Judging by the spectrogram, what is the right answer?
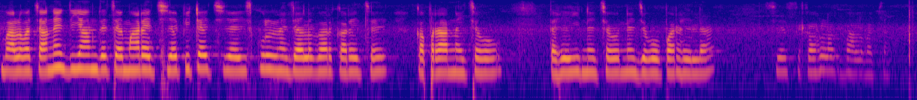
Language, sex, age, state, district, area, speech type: Maithili, female, 60+, Bihar, Madhepura, urban, spontaneous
